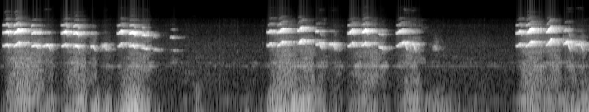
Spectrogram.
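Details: Pet cockatiels in the morning give bright, rasping two-note chirps in quick bursts, each phrase sliding slightly downward.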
